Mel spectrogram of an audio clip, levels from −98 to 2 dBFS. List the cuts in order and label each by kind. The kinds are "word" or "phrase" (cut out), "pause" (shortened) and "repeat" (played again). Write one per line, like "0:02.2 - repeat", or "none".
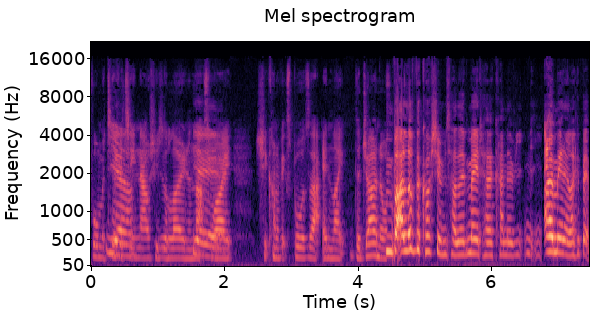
none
